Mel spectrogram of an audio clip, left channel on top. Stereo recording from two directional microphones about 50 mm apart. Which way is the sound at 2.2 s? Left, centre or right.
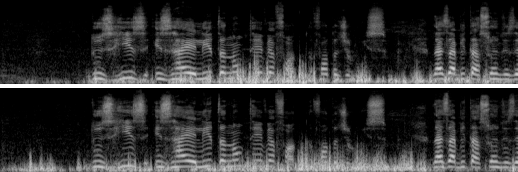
Right.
